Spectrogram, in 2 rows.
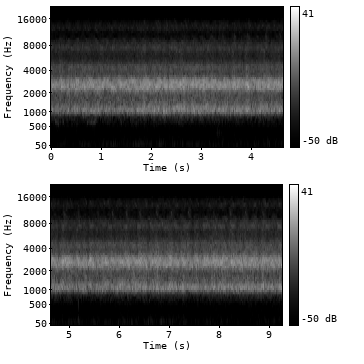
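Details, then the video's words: Small frogs calling in front of a house during rice sowing season, 2021: a dense, unbroken chorus of rapid trilling croaks in stacked bands, steady in loudness throughout, with no other clear sounds. "เสียงเขียดร้องหน้าบ้าน ตอนหว่านข้าวเตรียมปลูกปี2021"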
